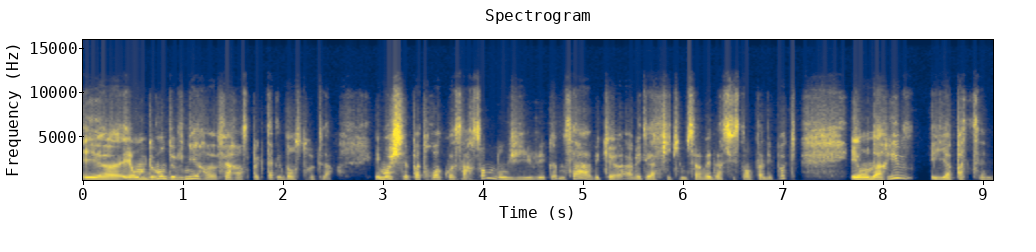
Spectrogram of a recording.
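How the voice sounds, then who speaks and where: A woman talks at a very fast pace with lively intonation and a dark, mellow tone at medium pitch. The sound is dry and close with no echo. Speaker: comedian. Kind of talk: casual chat.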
